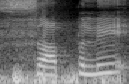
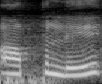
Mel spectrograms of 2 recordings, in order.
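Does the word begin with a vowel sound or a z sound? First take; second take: z sound; vowel sound. First: The word begins with a linking z sound. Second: The word begins directly with a vowel sound. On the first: "S and A when joins make Z sound" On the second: "instead of appele"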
